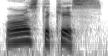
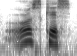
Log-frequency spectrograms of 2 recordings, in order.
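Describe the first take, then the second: First: The t at the end of worst is pronounced. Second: The t at the end of worst is dropped. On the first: The speaker calls it wrong. "Ntago tuvuga ngo" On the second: The speaker calls it right. "Here we don't pronounce that t of worst"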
